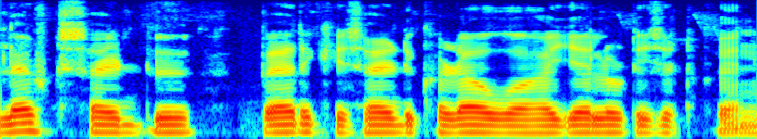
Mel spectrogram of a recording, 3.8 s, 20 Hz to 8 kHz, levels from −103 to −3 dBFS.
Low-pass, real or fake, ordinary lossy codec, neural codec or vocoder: none; real; none; none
